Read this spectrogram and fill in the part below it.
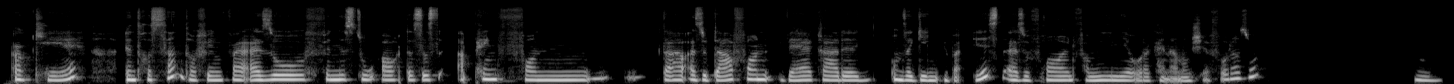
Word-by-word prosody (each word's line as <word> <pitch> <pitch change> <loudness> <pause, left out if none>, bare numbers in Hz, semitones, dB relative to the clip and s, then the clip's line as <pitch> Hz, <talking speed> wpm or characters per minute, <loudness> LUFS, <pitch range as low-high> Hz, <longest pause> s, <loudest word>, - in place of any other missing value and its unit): Okay, 220 - 0 0.4
interessant 215 - +1
auf 200 0 -3
jeden 195 0 +2
Fall. 205 -1 -1
Also, 220 +2 +5
findest 220 +1 +1
du 215 -1 0
auch, 210 0 -1
dass 205 +1 -3
es 210 0 +1 0.2
abhängt 235 -1 +1
von 200 +6 +1 0.5
da 205 0 +1
also, 210 0 +1
davon, 225 +3 +1
wer 195 +1 -1
grade 190 -2 0 0.2
unser 200 -3 +4
Gegenüber 185 0 -1
ist, 315 - +1
also, 195 -2 0
Freund, 195 +2 -1
Familie 190 -1 +1
oder 175 -1 -5
keine - - -7
Ahnung, 170 - -3
Chef 195 +2 -12
oder 255 +4 -1
so? 350 +9 -3 1.6
Mhm. 185 -3 -2
205 Hz, 130 wpm, -21 LUFS, 195-220 Hz, 1.6 s, Also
